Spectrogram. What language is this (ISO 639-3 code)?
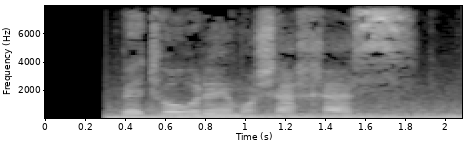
fas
